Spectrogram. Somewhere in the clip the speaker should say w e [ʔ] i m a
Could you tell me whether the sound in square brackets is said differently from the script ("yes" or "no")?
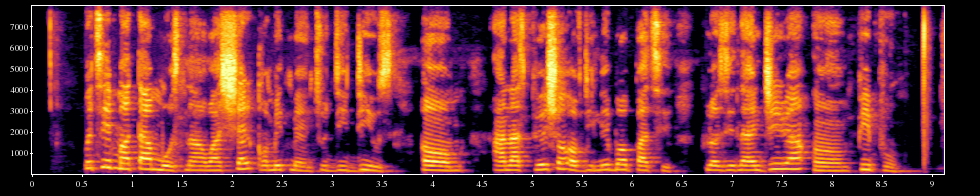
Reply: yes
